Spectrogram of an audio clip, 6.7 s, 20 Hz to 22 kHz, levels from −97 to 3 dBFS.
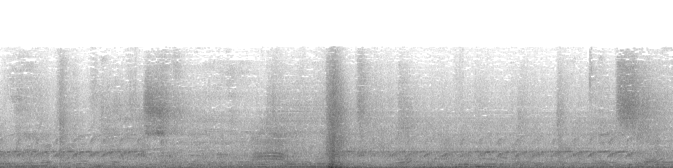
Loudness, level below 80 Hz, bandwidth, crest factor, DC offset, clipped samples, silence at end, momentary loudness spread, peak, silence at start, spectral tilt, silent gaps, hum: -37 LUFS; -56 dBFS; 16 kHz; 22 dB; under 0.1%; under 0.1%; 0 s; 8 LU; -16 dBFS; 0 s; -4.5 dB/octave; none; none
